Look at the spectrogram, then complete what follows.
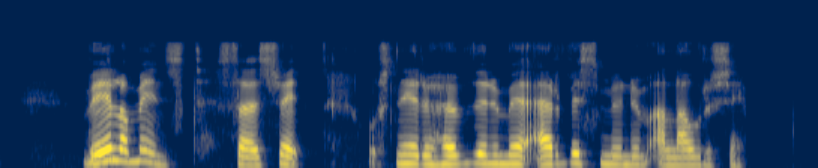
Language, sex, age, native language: Icelandic, female, 20-29, Icelandic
